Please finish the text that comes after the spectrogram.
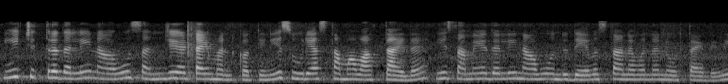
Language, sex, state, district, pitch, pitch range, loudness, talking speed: Kannada, male, Karnataka, Bellary, 250 Hz, 225-275 Hz, -25 LUFS, 105 wpm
